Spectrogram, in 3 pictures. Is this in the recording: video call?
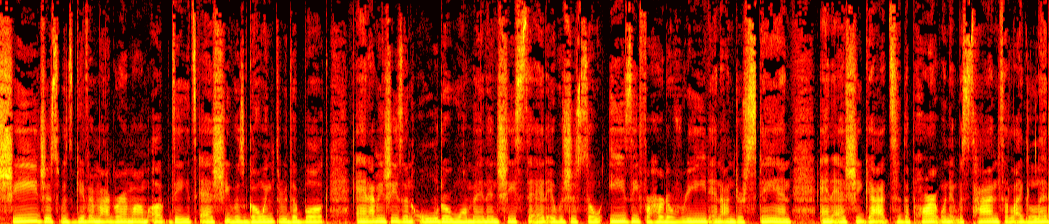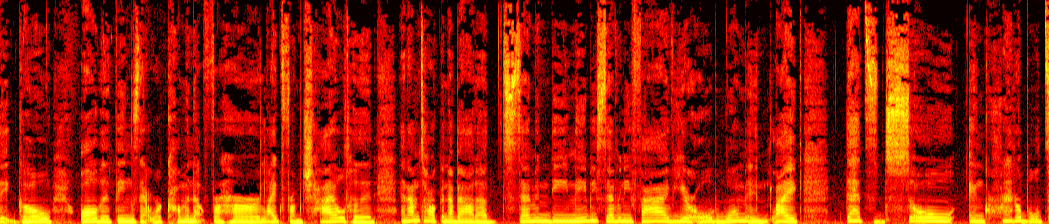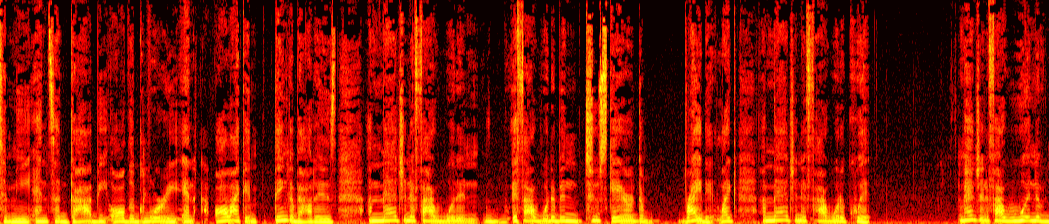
no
